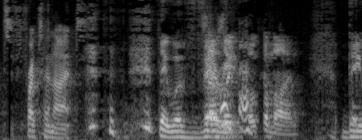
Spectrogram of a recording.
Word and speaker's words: fraternité: is motto which is liberté egalité a and fraternity I think you mainly right egalité fraternité they were very Pokemon they were very liberal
